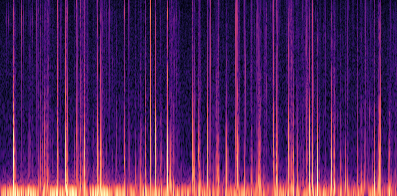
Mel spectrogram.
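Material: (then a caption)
Foam. A black spiral ear pick scratches the foam cover of a small black microphone set inside a silicone dummy ear. The result is a rapid run of dry, crackling scrapes and sharp clicks with a deep, muffled rumble underneath. Each scratch stops almost instantly.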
